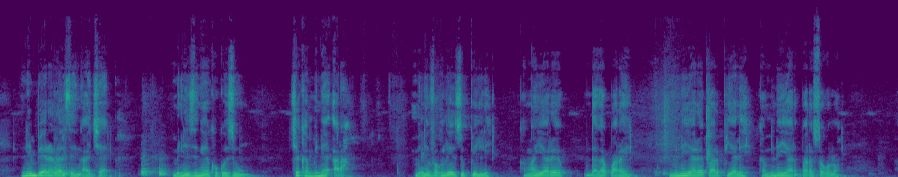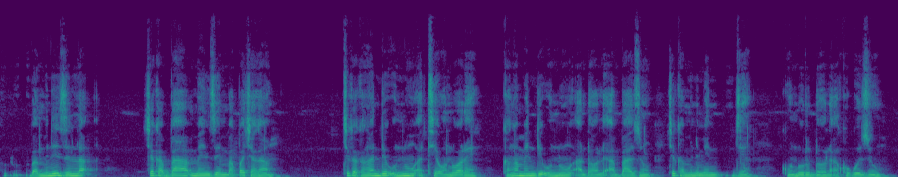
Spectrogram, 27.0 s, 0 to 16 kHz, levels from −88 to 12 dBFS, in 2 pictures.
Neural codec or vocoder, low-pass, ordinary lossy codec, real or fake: none; 14.4 kHz; Opus, 64 kbps; real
